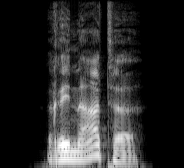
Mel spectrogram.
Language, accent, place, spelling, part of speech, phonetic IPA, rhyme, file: German, Germany, Berlin, Renate, proper noun, [ʁeˈnaːtə], -aːtə, De-Renate.ogg
- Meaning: a female given name from Latin, popular in Germany from the 1930's to the 1950's, equivalent to English Renée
